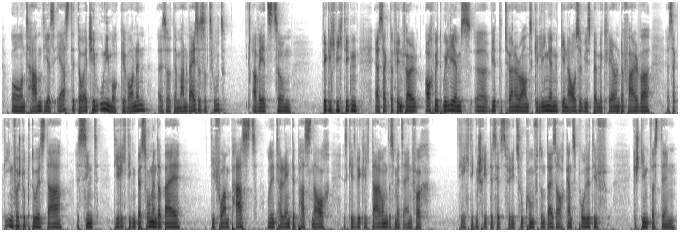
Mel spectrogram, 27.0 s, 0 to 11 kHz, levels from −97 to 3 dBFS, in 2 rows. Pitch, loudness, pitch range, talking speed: 110 Hz, -21 LUFS, 105-120 Hz, 190 wpm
